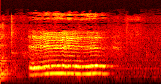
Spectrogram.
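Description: A young child's voice holding one long, high, steady note for just over a second, sung or drawn out rather than spoken.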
